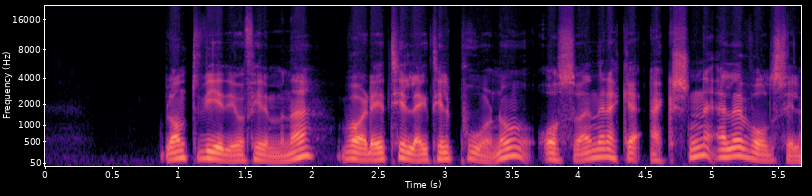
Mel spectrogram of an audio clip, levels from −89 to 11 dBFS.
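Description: Throughout the speech, sample clock jitter adds a faint hiss riding on louder, brighter syllables: timing errors of roughly 3 microseconds leave noise about 35 dB below the signal. A spectrogram shows broadband haze tracking high-energy passages, clearing completely in pauses.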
